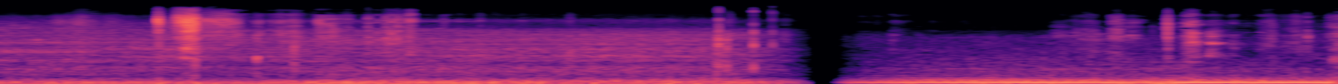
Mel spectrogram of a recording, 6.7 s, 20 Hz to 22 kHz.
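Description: Dodge Challenger Scat Pack 392's 6.4-litre HEMI V8 running at a steady low drone while driving. The sound drops out for a moment about four seconds in, then comes back louder.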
